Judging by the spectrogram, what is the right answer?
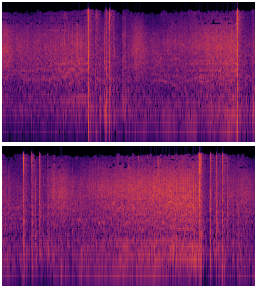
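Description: Fireworks shells bursting in sharp bangs: a couple about two seconds in, single bangs around the middle, and a quick run of several near the end.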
